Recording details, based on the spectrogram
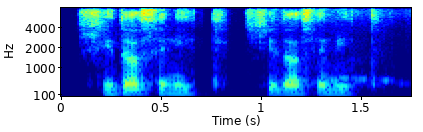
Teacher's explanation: I don't pronounce the t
